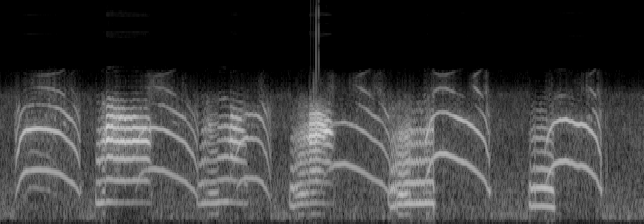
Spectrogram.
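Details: A Siamese cat carrying a kitten gives a run of loud, drawn-out meows, each rising then falling.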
